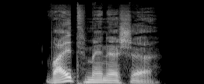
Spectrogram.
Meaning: inflection of waidmännisch: 1. strong/mixed nominative/accusative feminine singular 2. strong nominative/accusative plural 3. weak nominative all-gender singular
- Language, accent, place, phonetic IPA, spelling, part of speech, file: German, Germany, Berlin, [ˈvaɪ̯tˌmɛnɪʃə], waidmännische, adjective, De-waidmännische.ogg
